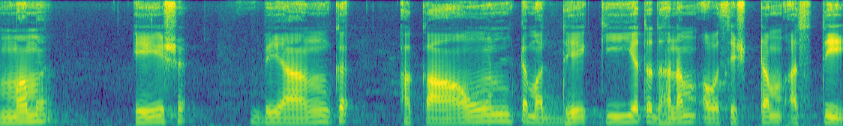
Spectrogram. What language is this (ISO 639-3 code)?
san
